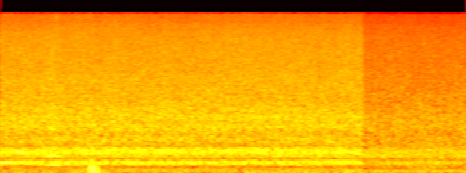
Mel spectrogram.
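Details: Honey bees at a hive in Newfoundland in May, colony preparing to swarm; dense steady droning hum with layered tones, one sharp low thump near one second, sound dropping slightly in level toward the end.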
